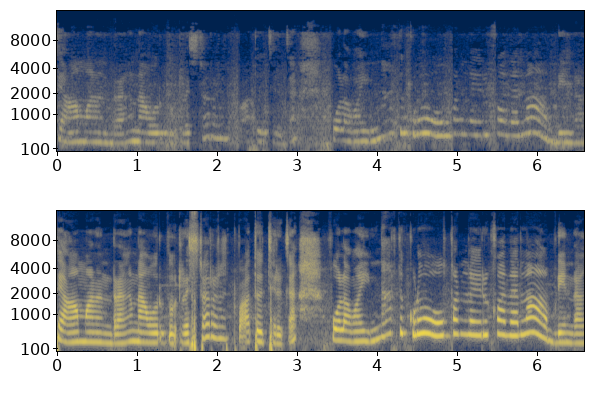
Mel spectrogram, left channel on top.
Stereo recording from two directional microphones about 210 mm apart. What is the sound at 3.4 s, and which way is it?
Speech, 50° right (ahead or behind).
